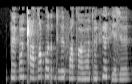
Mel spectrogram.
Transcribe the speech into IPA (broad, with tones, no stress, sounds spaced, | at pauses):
p ɛ̃˨ ʔ ɔ̃˧ ǁ ɔ˨ dˤ ø˦ p ɔ˦ r dʱ ø˦ f a˧ tˤ ã˨ ðˤ ũ˨ t ũ˨ fʲ ɔ̃˦ fʲ ɛ˨ z ø˧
